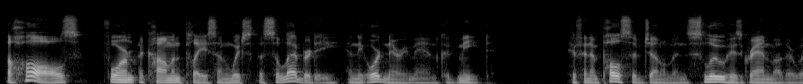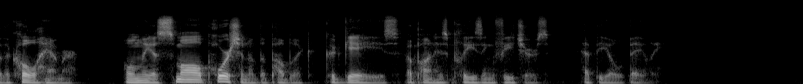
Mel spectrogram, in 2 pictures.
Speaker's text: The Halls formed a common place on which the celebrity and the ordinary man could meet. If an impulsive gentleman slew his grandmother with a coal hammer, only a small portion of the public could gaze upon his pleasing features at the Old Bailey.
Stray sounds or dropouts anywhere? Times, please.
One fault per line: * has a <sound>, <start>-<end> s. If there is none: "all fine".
all fine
